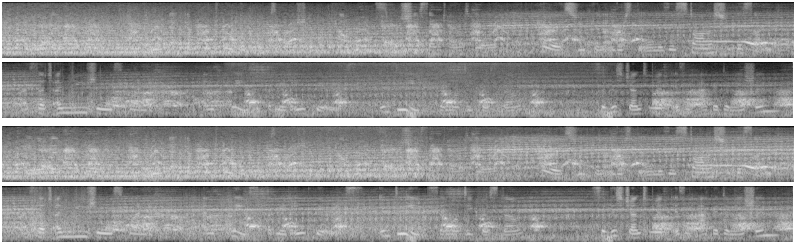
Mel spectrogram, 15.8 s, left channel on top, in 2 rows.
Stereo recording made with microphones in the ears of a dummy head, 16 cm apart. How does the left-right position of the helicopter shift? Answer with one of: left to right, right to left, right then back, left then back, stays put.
left to right.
